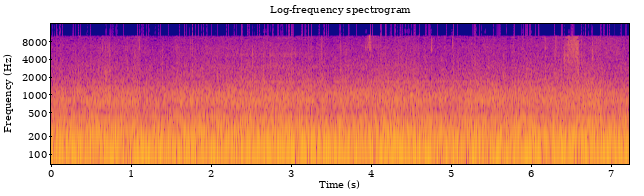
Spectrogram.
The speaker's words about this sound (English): there is a UPS truck going right down the road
